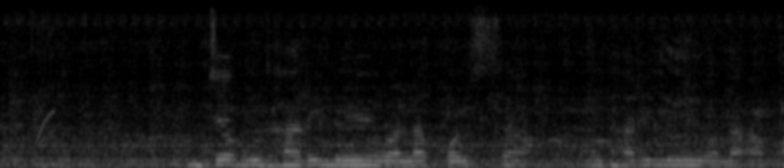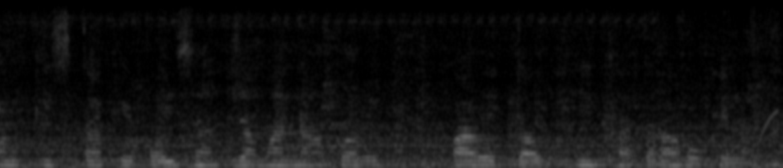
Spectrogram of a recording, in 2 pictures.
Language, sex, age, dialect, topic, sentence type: Bhojpuri, female, <18, Southern / Standard, banking, statement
